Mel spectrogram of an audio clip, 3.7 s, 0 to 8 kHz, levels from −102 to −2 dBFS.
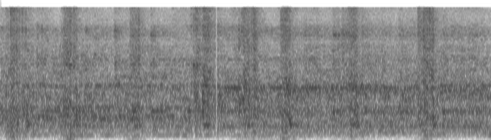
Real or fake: fake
